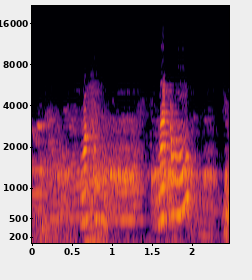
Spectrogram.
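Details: Talking parrot speaking in a harsh, nasal voice: two short phrases like "me too", each a bright buzzy burst with a falling and rising tone, separated by a brief pause, with a quiet room behind.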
